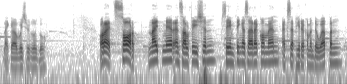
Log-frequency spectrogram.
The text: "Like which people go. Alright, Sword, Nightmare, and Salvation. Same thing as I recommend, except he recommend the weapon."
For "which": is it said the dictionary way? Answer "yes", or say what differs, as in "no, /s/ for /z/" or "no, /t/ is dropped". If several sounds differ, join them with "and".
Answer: no, /s/ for /tʃ/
